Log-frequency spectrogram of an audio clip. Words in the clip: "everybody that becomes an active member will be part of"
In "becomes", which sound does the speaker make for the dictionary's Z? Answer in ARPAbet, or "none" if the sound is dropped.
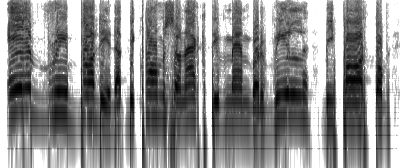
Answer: S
